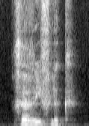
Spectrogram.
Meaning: very comfortable
- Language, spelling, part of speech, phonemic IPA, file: Dutch, gerieflijk, adjective, /ɣəˈriflək/, Nl-gerieflijk.ogg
